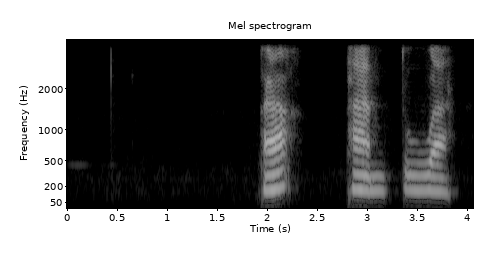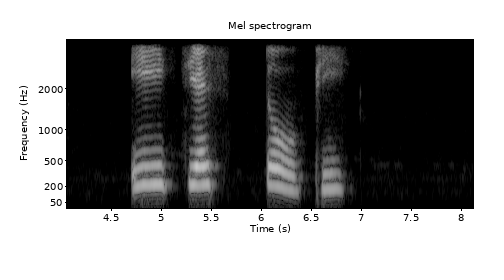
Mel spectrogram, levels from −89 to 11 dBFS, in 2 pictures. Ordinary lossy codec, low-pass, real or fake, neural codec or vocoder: AAC, 32 kbps; 3.6 kHz; fake; codec, 24 kHz, 6 kbps, HILCodec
